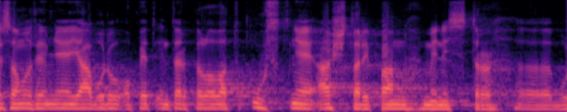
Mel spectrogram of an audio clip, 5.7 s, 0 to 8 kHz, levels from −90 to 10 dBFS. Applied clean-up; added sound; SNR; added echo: none; none; none; none.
